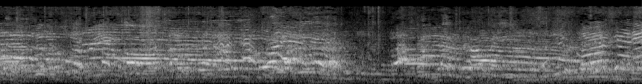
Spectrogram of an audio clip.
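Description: Several young children's voices talking and chattering over one another, with a brief lull about three and a half seconds in.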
